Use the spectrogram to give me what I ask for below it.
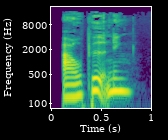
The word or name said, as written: afbødning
